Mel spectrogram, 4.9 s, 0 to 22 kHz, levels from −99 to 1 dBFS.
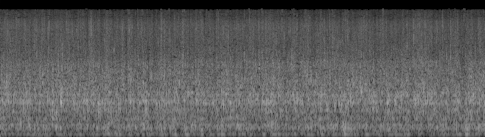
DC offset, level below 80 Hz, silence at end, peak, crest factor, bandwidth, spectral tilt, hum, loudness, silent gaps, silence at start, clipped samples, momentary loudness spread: under 0.1%; -66 dBFS; 0 s; -18 dBFS; 18 dB; 17 kHz; -1.5 dB/octave; none; -36 LUFS; none; 0 s; under 0.1%; 1 LU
